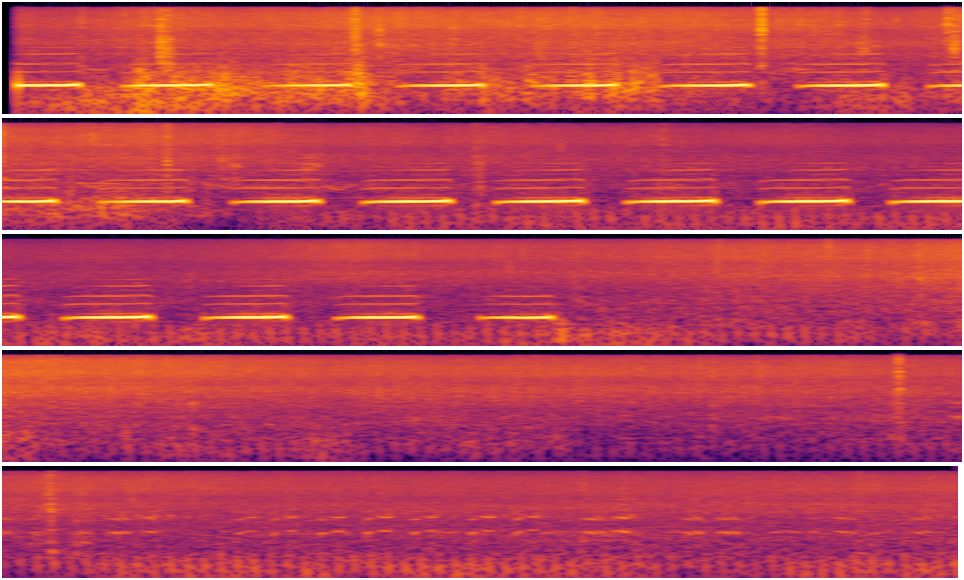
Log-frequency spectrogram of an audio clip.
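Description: Quail calling: a run of about twenty loud, low hooting notes, each held briefly at one pitch, coming a little faster as it goes and stopping about twelve seconds in. A faint fluttering trill follows near the end.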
